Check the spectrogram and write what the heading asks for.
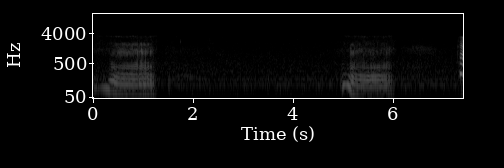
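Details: Two drawn-out, groaning snores about five seconds apart from a sleeping dog, with a quiet room between them, before the dog wakes up barking; snoring.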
